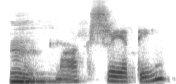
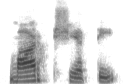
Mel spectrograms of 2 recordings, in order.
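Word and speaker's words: मार्क्ष्यति: Makshriyati. No. There is only one. There is only one ra. Markshyati. Correct. Okay. Markshyati.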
